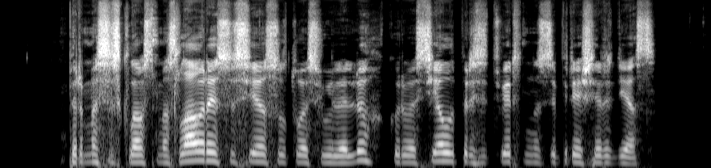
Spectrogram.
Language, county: Lithuanian, Kaunas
